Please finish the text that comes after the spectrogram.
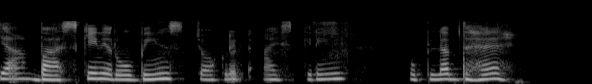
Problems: constant background noise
